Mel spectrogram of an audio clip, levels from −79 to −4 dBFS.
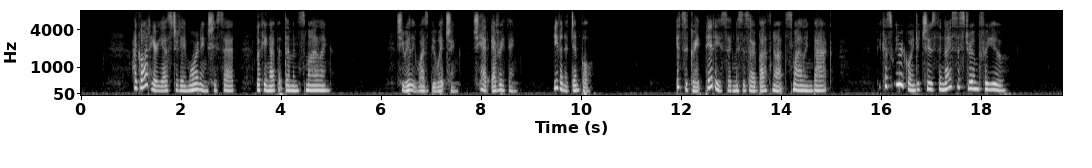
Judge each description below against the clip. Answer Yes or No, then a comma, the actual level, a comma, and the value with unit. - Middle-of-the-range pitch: Yes, medium, 175 Hz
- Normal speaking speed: No, slow, 130 wpm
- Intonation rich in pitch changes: No, average, 3.8 semitones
